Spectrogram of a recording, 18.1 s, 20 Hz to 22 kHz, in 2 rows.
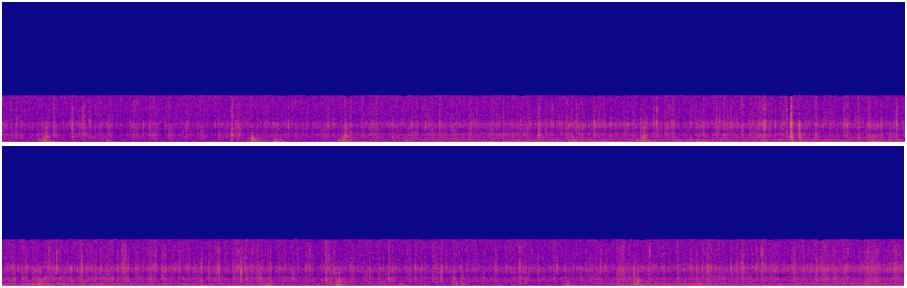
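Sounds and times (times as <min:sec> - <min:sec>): car engine rumble: 0:00.0 - 0:18.0
rain pattering on car windshield: 0:00.0 - 0:18.0.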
